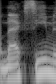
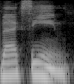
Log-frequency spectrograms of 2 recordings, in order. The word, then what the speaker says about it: Maxime: wait by the way you pronounce my name correctly so Maxime is Maxime so there we go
